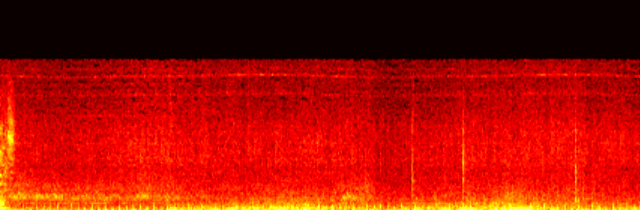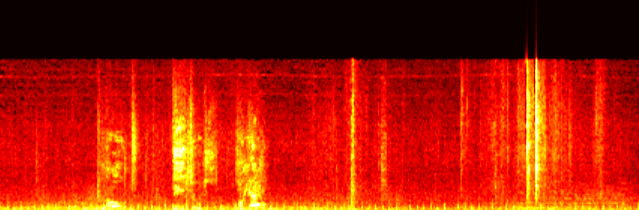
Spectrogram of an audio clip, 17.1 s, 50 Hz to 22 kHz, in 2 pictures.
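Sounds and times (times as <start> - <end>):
helicopter rotor and engine: 0.0 - 17.0
music playing low: 0.0 - 17.0.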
